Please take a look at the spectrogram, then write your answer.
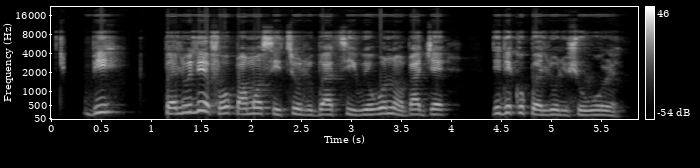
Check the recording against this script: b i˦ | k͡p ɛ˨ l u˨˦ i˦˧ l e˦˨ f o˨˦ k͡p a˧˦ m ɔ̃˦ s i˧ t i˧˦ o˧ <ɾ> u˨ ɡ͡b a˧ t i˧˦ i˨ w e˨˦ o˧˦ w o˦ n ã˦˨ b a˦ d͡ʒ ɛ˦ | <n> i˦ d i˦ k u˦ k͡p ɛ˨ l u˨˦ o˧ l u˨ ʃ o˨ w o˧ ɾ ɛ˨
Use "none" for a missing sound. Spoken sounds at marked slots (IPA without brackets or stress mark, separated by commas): l, d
